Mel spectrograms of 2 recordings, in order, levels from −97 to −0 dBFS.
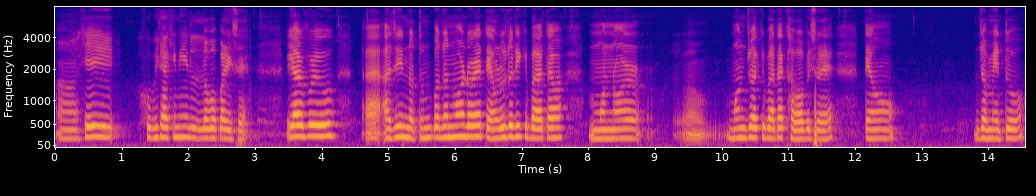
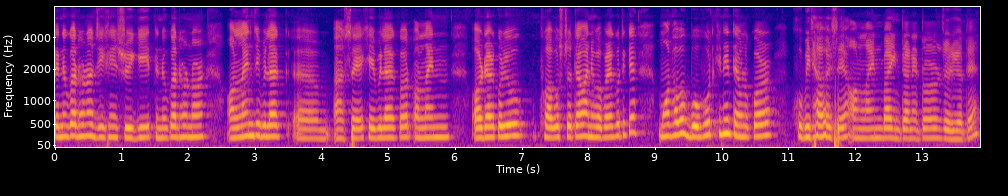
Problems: background sounds at intervals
